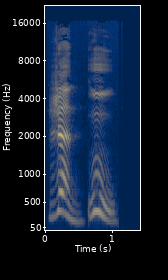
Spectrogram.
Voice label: "renwu", Chinese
